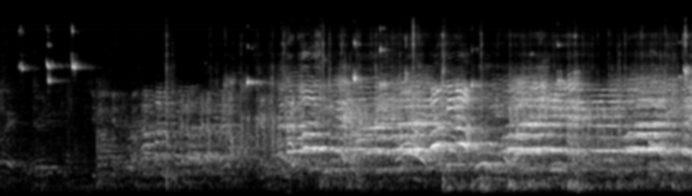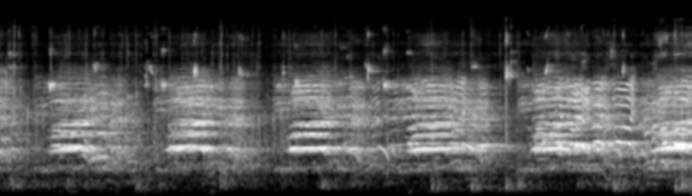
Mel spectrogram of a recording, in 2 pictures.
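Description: A basketball bouncing on a gym's hardwood floor during play, with unclear voices of players and spectators shouting and calling, which grow louder about four seconds in.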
